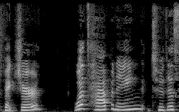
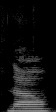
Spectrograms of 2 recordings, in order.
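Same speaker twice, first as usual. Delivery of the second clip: normal talking voice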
